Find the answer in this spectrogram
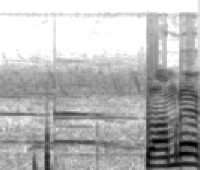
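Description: A quiet stretch with a faint steady tone and two brief clicks, then a man starts speaking near the end.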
